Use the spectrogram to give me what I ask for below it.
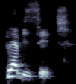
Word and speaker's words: plebiscite: So this one is pronounced plebiscite, and for Y is pronounced kraji, and for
